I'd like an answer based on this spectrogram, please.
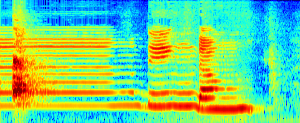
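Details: A Samoyed named Akyro, not in the mood to be drawn into conversation, holds a steady, even howl for over two seconds after a short yip, then adds two louder pushes that dip lower before fading; faint music.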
